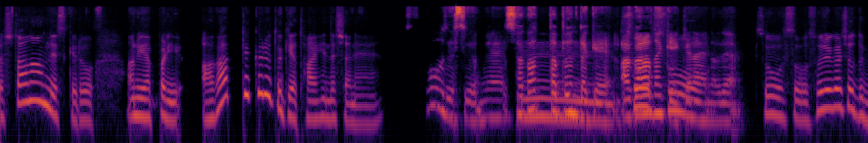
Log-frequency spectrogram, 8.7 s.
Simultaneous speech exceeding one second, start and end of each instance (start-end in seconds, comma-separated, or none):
5.2-7.5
